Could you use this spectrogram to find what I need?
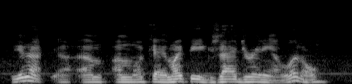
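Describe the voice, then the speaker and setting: A man's medium-pitched voice at a fairly slow pace, over noticeable background noise. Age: 60s. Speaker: live stream host. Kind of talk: casual chat. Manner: halting.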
